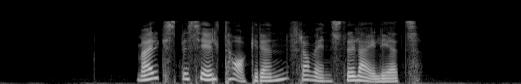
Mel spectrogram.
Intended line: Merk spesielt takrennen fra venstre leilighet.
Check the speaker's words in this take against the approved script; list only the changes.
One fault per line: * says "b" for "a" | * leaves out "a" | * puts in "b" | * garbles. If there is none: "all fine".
all fine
